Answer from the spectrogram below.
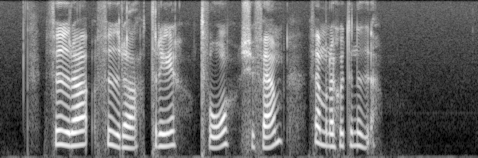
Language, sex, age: Swedish, female, 21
